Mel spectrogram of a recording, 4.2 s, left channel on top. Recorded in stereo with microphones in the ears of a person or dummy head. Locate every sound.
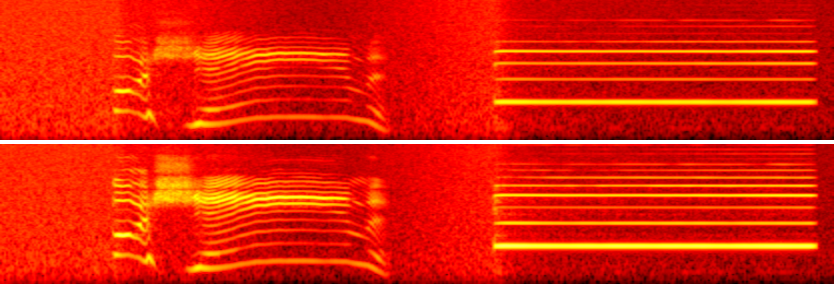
0.6 s a shout: 35° right (ahead or behind)
2.5 s a violin: 45° right (ahead or behind)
